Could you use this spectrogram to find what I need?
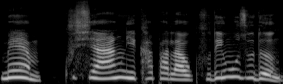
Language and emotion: Bodo, disgusted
